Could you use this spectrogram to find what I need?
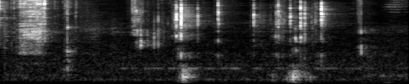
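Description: Cut potato sticks shift against a metal bowl.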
